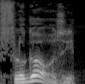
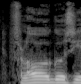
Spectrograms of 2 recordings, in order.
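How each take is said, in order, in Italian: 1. L'accento segue la pronuncia alla latina. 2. L'accento segue la pronuncia alla greca. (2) "la pronuncia alla greca"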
